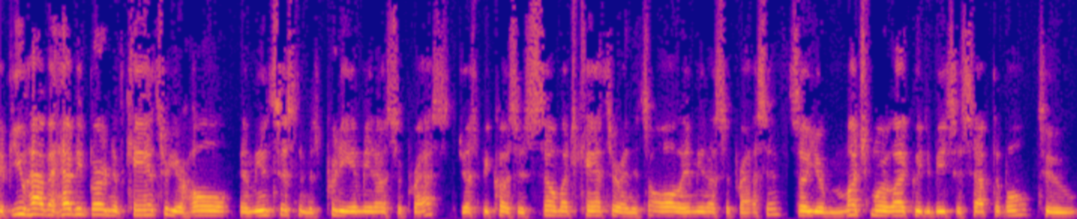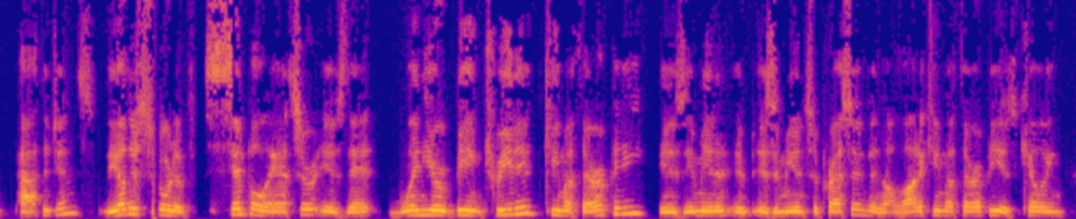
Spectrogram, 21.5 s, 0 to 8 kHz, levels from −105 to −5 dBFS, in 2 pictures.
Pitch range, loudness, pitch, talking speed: 150-190 Hz, -27 LUFS, 160 Hz, 165 wpm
